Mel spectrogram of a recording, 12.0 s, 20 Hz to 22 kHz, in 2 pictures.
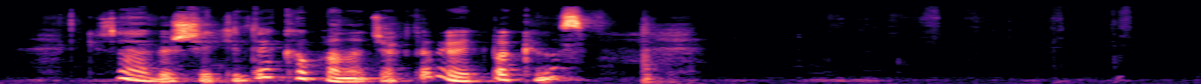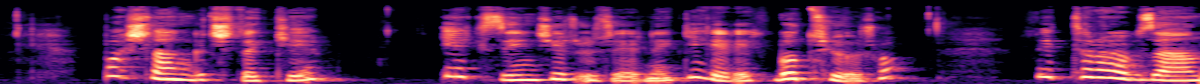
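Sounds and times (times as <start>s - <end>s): rustle of yarn handling: 4.0s - 5.9s.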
